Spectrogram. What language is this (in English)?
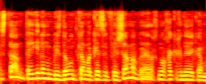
Hebrew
